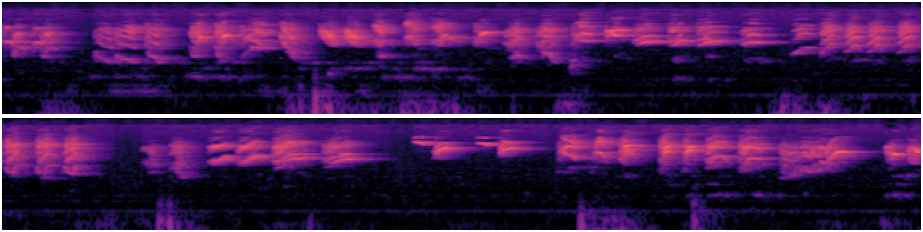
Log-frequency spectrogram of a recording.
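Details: Red siskin singing for training other songbirds: long bursts of dense, buzzy chattering twitter broken by short pauses, over soft low rumbles and an electrical hum.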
